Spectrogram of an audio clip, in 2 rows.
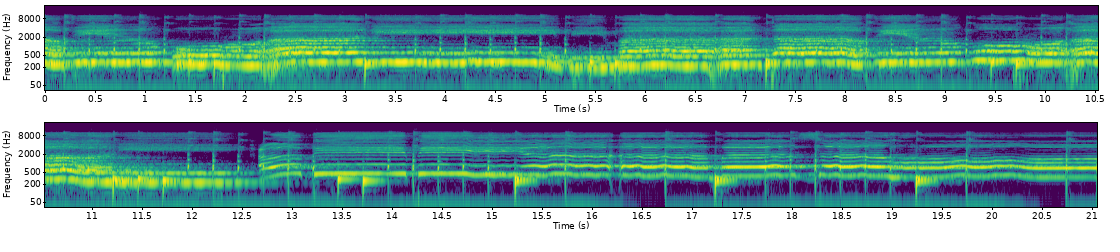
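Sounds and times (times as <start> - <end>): girls singing together: 0.0 - 21.0
light rhythmic tick: 0.0 - 21.0.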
